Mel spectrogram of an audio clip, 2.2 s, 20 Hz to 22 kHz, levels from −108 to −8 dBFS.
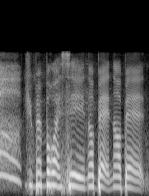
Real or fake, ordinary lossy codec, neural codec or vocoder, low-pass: fake; none; vocoder, 44.1 kHz, 128 mel bands every 256 samples, BigVGAN v2; 7.2 kHz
